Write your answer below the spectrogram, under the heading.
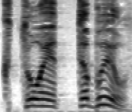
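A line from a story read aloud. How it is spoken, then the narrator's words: Trembling voice asking. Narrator (Russian): дрожащим голосом спросил соперник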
